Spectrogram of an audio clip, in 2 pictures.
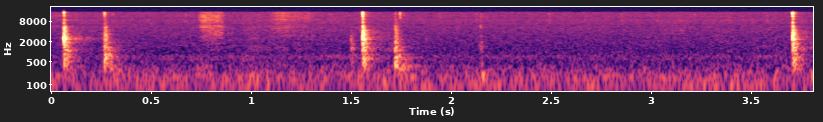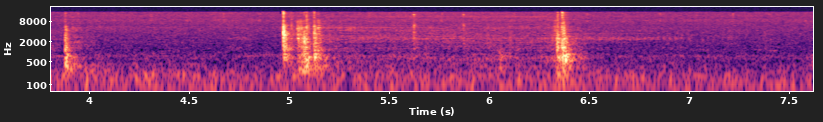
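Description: Plastic push-buttons on a Panasonic RX-ED707 boombox clicking as they are pressed, about five presses, most as a quick double click. After about five seconds a faint whir comes in as the motorized top panel slides open over the cassette decks.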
